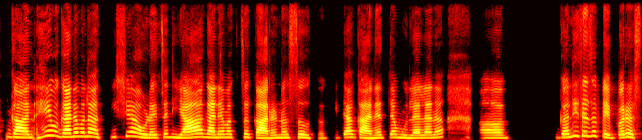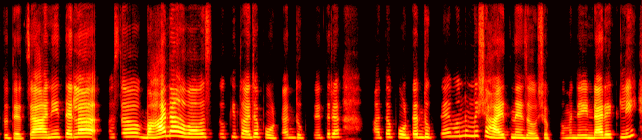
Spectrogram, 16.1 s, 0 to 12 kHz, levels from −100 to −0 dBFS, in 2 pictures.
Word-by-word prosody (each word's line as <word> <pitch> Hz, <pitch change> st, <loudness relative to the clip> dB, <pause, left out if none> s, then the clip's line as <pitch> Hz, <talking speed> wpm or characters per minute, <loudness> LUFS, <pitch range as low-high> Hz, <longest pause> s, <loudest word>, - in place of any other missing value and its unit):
गानं 270 Hz, -3 st, +5 dB
हे 400 Hz, +8 st, -3 dB
गाणं 310 Hz, +2 st, +6 dB
मला 345 Hz, 0 st, -1 dB
अतिशय 295 Hz, +3 st, -7 dB
आवडायचं 265 Hz, -5 st, -2 dB
आणि 280 Hz, -2 st, -7 dB
या 260 Hz, +5 st, +6 dB
गाण्यामागचं 270 Hz, +1 st, 0 dB
कारण 220 Hz, +1 st, +4 dB
असं 250 Hz, +2 st, -5 dB
होतं, 215 Hz, -5 st, -9 dB
की 205 Hz, +3 st, -25 dB
त्या 270 Hz, 0 st, +4 dB
गाण्यातल्या 235 Hz, +4 st, +1 dB
मुलाला 235 Hz, -1 st, -1 dB
ना 265 Hz, +4 st, -4 dB, 0.5 s
अ, 230 Hz, 0 st, -2 dB, 0.8 s
गणिताचा 380 Hz, +7 st, -2 dB
पेपर 255 Hz, +1 st, 0 dB
असतो 280 Hz, -4 st, -2 dB
त्याचा 190 Hz, +5 st, -1 dB
आणि 250 Hz, +3 st, +3 dB
त्याला 290 Hz, +1 st, +4 dB, 0.4 s
असं 320 Hz, +1 st, -3 dB
बहाणा 305 Hz, +11 st, +6 dB
हवा 305 Hz, -5 st, +1 dB
असतो 295 Hz, -1 st, -12 dB
की 305 Hz, -, -13 dB
त्याच्या 270 Hz, +1 st, -1 dB
पोटात 230 Hz, -4 st, -10 dB
दुखतंय. 230 Hz, -1 st, -14 dB
तर 280 Hz, -, -9 dB, 0.6 s
आता 235 Hz, +4 st, -9 dB
पोटात 265 Hz, 0 st, -3 dB
दुखतंय 285 Hz, +3 st, -8 dB
म्हणून 375 Hz, +3 st, -10 dB
मी 400 Hz, -, -7 dB
शाळेत 255 Hz, -10 st, +3 dB
नाही 240 Hz, -2 st, -2 dB
जाऊ 205 Hz, -3 st, -4 dB
शकतो. 205 Hz, -, -15 dB
म्हणजे 225 Hz, +1 st, -6 dB
इंडायरेक्टली 255 Hz, +6 st, +1 dB
265 Hz, 165 wpm, -23 LUFS, 235-295 Hz, 0.8 s, गाणं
